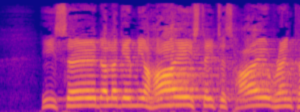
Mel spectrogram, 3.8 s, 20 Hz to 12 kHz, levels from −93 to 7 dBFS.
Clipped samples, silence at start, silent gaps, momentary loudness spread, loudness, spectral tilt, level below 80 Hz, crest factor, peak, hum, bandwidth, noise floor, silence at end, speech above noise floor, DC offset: under 0.1%; 0.55 s; none; 11 LU; -14 LUFS; -3 dB/octave; -54 dBFS; 14 dB; -2 dBFS; none; 11 kHz; -56 dBFS; 0 s; 41 dB; under 0.1%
